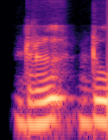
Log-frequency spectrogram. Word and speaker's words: ฤดู: นะ คะ อย่าง เช่น คำ ว่า รึ ดี รึ ไทย ฤดู นะ คะ หรือ คำ ว่า พฤษภาคม นะ คะ พฤศจิกายน เหล่า นี้ ก็ อาจ จะ เลือก เอา มา เป็น กลุ่ม แรก ให้ ให้ เด็ก เรียน ก่อน ก็ ได้ นะ คะ เพราะ ว่า มัน เสียง ตรง กับ รูป ออ นะ คะ ส่วน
